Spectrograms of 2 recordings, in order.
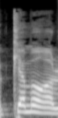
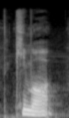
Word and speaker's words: Kimura: Il évite Strowman à un moment et tente le Camorra Lock. Lesnar est accroché au corps. À chaque fois, je sais pas. – Kimura.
